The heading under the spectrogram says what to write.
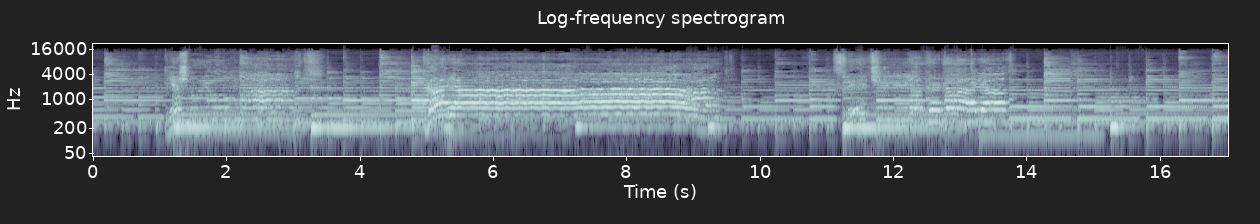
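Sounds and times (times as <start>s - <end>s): acoustic guitar: 0.0s - 17.0s
person singing with vibrato: 1.0s - 3.8s, 4.8s - 9.6s, 11.0s - 14.0s.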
